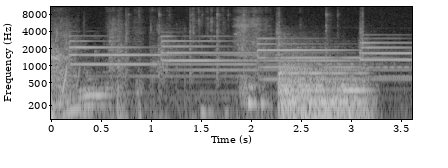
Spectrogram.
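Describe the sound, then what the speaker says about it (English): Chime from the video game Danganronpa 2, a few bright, sustained bell-like tones layered over game music, ringing clearly and held across the whole stretch. "That chime just now."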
